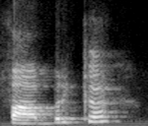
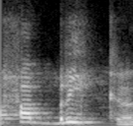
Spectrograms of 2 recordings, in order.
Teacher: né paroxítona né então percebam que de novo a mesma configuração a mesma sequência de fonemas Entretanto a primeira temos é uma proparoxítona a segunda é uma paroxítona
